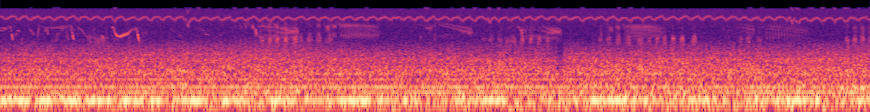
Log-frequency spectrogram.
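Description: Faint high-pitched bird calls, short chirps and quick trills repeated every second or so, over a steady low hum and hiss.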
